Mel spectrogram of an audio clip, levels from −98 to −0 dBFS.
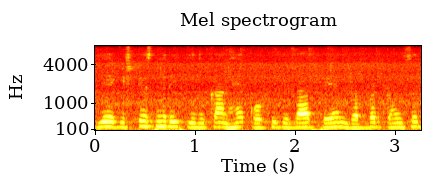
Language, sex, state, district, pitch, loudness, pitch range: Hindi, male, Rajasthan, Bikaner, 165 Hz, -16 LUFS, 155-175 Hz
